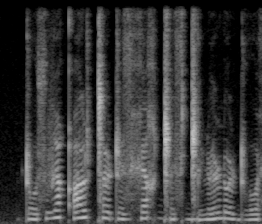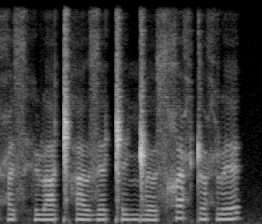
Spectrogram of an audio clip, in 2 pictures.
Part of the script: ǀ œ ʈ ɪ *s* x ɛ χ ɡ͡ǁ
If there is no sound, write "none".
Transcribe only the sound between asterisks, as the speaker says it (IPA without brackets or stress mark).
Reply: z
